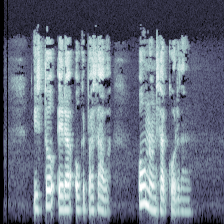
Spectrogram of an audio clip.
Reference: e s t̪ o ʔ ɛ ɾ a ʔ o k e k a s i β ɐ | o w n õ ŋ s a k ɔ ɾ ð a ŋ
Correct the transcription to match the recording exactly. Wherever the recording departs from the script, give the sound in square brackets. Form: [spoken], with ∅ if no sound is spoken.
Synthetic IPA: [i] s t̪ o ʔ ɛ ɾ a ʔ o k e [p] a s [a] β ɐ | o w n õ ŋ s a k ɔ ɾ ð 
